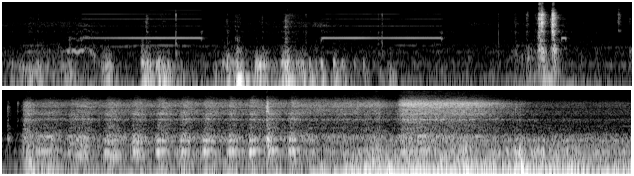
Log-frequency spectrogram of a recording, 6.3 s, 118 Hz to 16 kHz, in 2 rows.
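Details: 2008 Toyota Vios that had misfiring and hard starting, after wiring re-taped and insulated, started in neutral: warning chimes, quick crank and catch, then smooth steady idle without stumbling; now runs evenly.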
